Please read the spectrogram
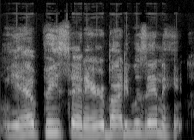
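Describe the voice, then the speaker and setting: Woman guest, hoarse and fading voice, mellow and dry. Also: a little high, level tone, fast, no room sound. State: voice going hoarse. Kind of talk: casual livestream chat.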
